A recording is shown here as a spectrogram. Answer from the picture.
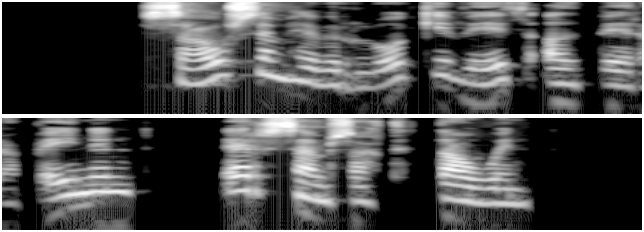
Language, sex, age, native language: Icelandic, female, 40-49, Icelandic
